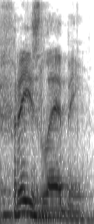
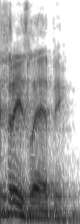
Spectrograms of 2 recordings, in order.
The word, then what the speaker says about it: Freisleben: Meu sobrenome é meio complicado mesmo, mas é descendência alemã, né? Uhum. É Peter Freisleben.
